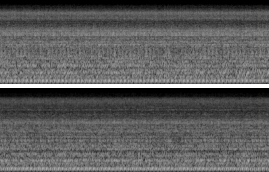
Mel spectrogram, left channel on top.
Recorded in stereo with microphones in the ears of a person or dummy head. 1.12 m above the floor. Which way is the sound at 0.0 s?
40° left (ahead or behind).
